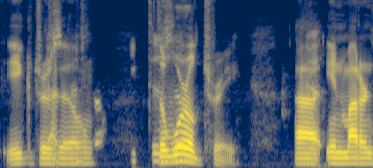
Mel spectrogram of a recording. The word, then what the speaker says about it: Yggdrasil: How do you pronounce this? I think it's Yggdrasil. Yggdrasil.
